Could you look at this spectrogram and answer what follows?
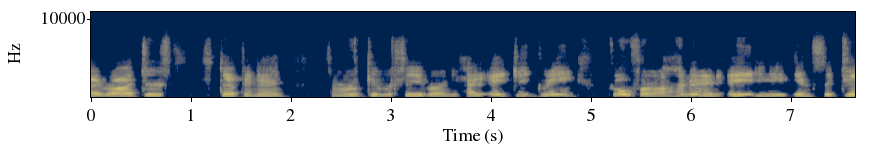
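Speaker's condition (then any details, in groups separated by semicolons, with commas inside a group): Cerebral palsy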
